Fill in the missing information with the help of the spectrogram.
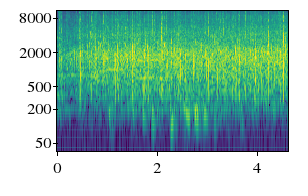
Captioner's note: applause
